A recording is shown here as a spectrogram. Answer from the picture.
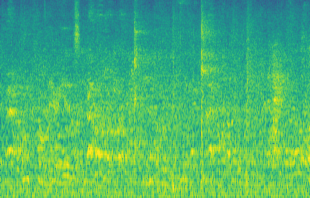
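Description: A dog barks a few short times over a steady background murmur of many people talking in a large hall.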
